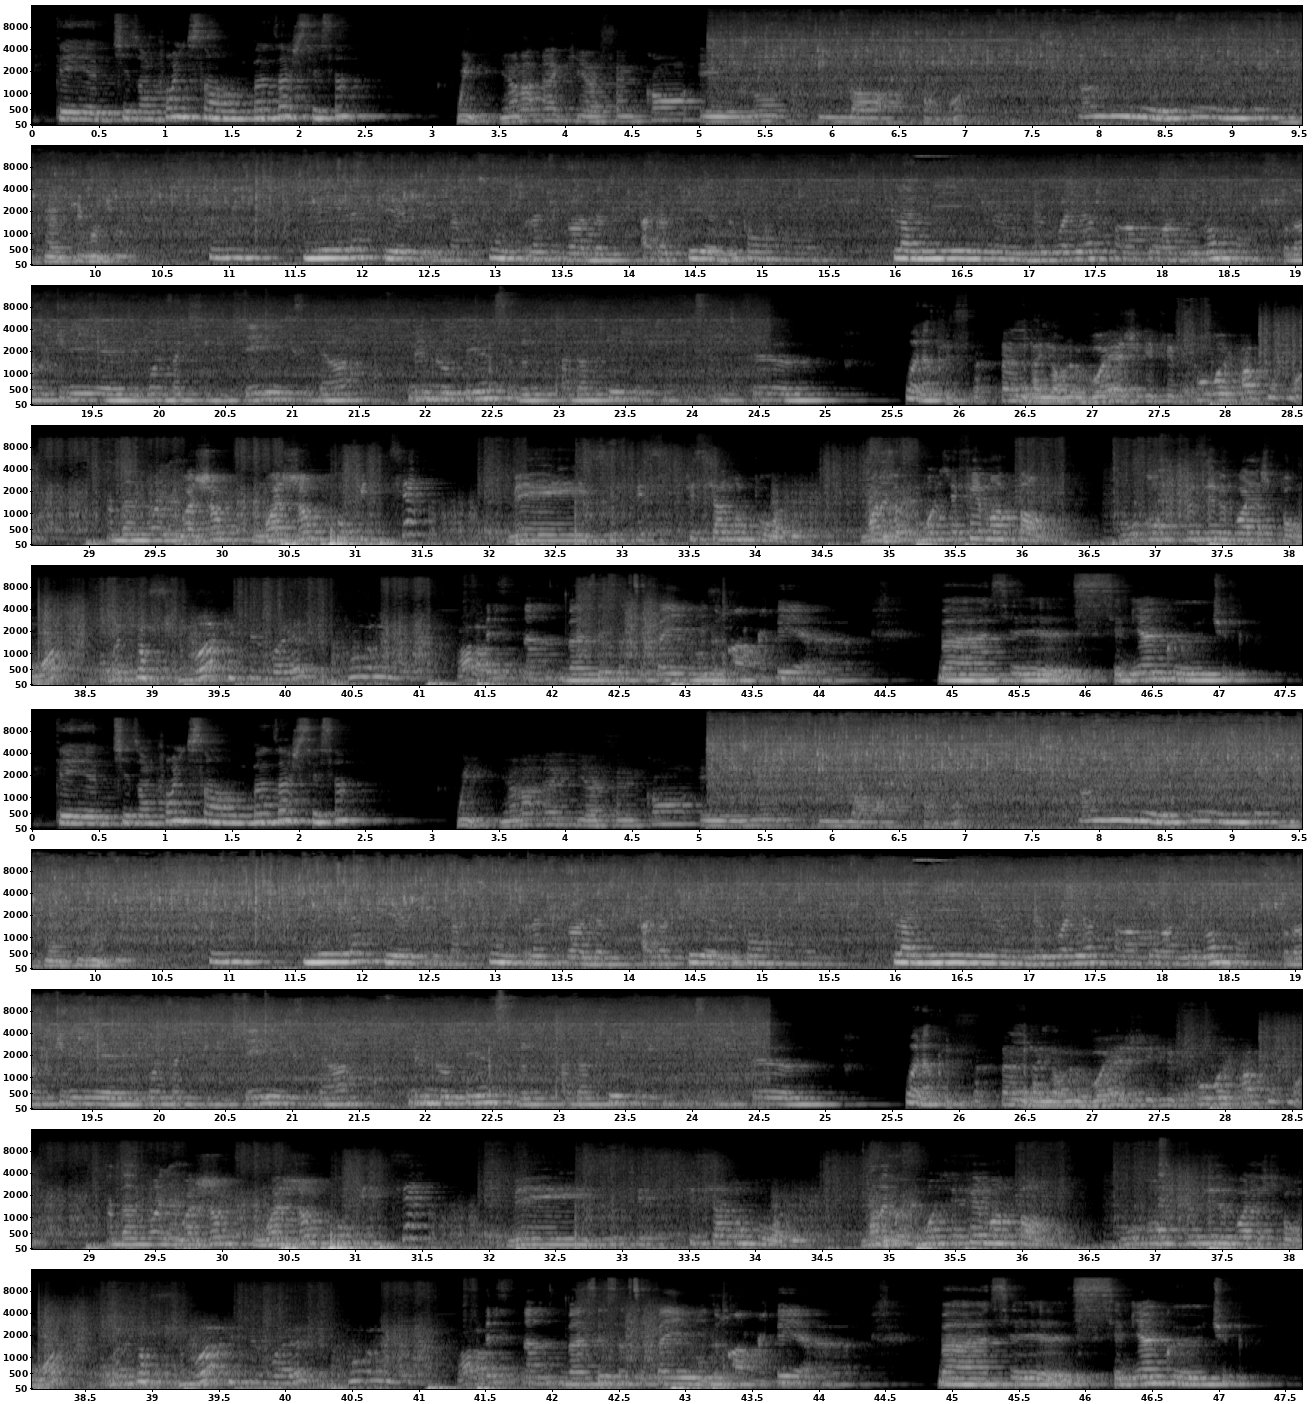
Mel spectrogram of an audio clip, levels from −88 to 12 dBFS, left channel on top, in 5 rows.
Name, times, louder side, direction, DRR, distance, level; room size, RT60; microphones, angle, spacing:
voice 1, 0.2-2.4 7.8-9.4 10.8-15.5 16.0-21.5 21.9-25.0 25.6-25.9 26.3-26.8 27.1-27.2 29.1-29.8 34.8-35.0 37.0-37.1 41.5-44.3 44.9-47.2, equal, 15° right, 1 dB, 3.1 m, -29 dB
voice 2, 3.2-7.0 9.3-10.3 25.9-26.0 26.3-28.6 29.7-31.5 32.1-34.3 34.8-36.3 36.7-38.4 38.7-41.0 41.3-41.6 43.1-43.2 43.4-43.8 45.1-45.2, equal, 55° left, 2 dB, 3.5 m, -34 dB
sound 1, 5.1-24.6, right 7 dB, 40° right, 1.2 m, -38 dB
sound 2, 27.6-43.3, equal, 20° left, 2.3 m, -31 dB
28.5 x 15.0 x 2.4 m, 0.68 s
head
